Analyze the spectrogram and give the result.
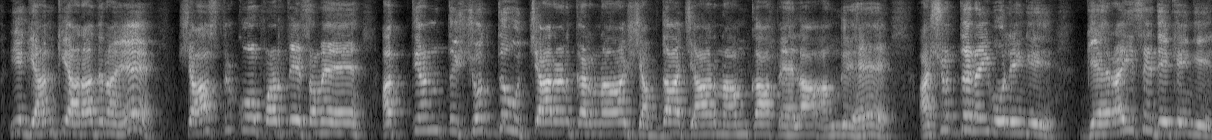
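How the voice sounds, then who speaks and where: Slow, bright-voiced male scripture teacher. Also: very high voice, reverberant. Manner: explanatory, poses rhetorical questions to the audience. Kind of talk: scriptural lecture.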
